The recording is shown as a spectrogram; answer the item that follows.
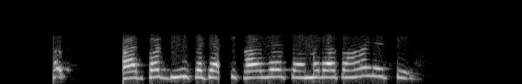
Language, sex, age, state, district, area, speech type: Hindi, female, 60+, Uttar Pradesh, Sitapur, rural, conversation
